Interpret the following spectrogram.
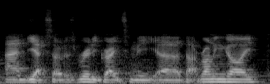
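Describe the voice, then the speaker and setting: A man talking casually about his running training in a relaxed, rambling way with lots of fillers. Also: on the low side, fast, soft background music. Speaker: running vlogger. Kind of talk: casual vlog narration.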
